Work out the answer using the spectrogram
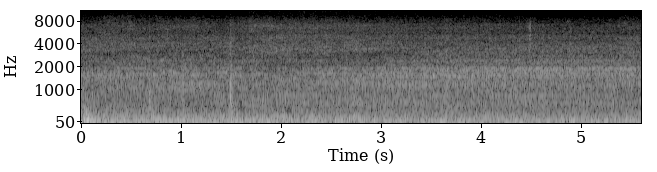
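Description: Car engine idling close by: a steady low rumble with a faint constant hum.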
